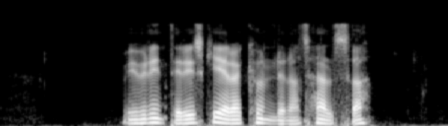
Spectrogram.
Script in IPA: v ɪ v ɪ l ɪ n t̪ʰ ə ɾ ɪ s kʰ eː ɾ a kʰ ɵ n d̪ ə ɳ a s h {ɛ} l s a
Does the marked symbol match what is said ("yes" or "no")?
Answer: yes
